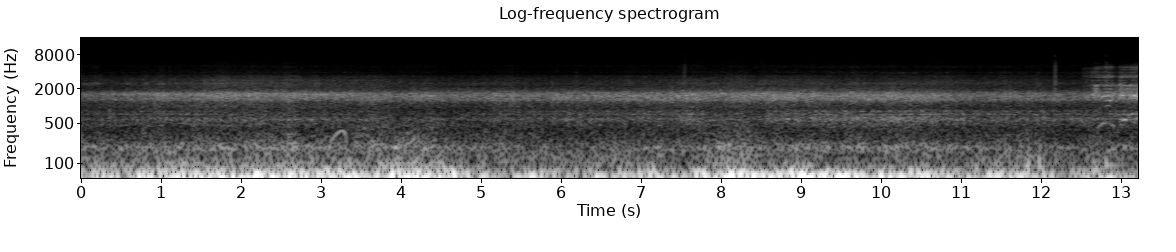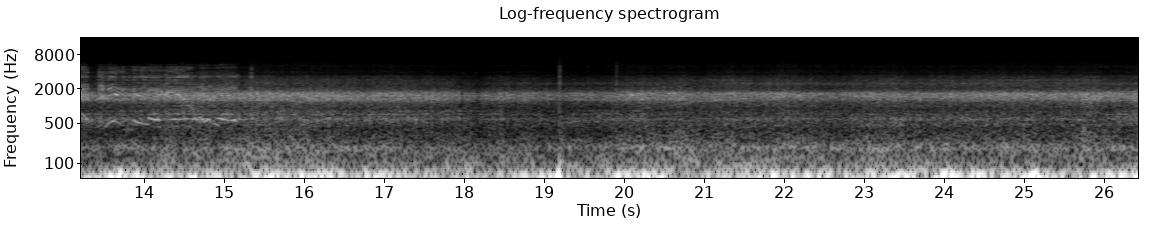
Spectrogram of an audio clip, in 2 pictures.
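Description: Wind rushes and buffets steadily past a microphone in flight high outdoors.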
